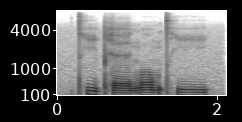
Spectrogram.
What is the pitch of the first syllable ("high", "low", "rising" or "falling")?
falling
